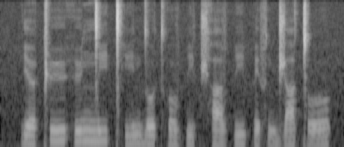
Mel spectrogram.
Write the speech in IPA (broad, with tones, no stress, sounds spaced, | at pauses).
ɾʲ œ˨˩ ǁ ʉ˦˥ h ʉ˦˥ ŋ͡ǀ i˦˥ ǀʰ i˨˥ n d o˦˥ tʰ o˨˩ v p i˨˩ t͡ʃʰ a˨˩ v p i˦˥ p e˨˩ f n d͡ʒ a˨˥ ǀ o˨˥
